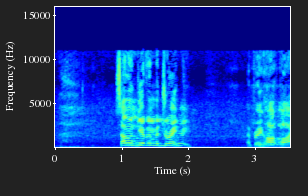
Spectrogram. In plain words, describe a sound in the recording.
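A man speaks sternly and loudly close by.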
